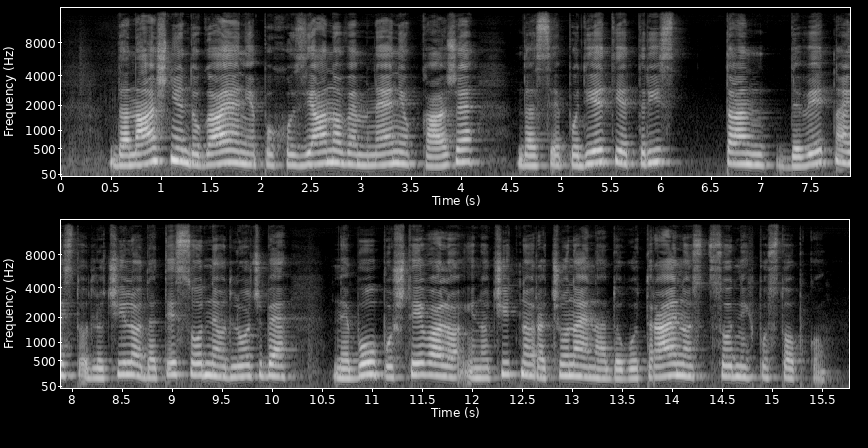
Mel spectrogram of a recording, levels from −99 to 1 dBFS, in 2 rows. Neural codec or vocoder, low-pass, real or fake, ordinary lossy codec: none; 14.4 kHz; real; none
